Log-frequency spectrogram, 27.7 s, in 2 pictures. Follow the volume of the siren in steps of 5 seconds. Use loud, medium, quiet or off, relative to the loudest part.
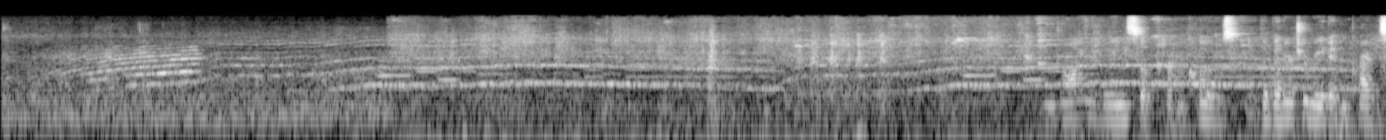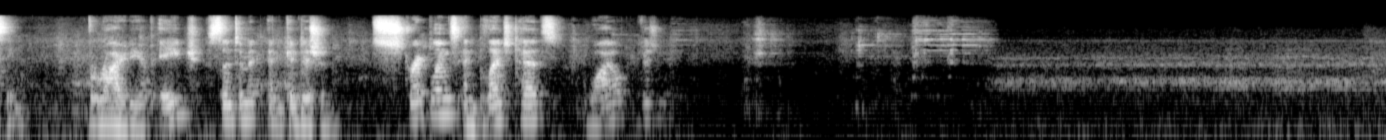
loud, loud, loud, off, off, off.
